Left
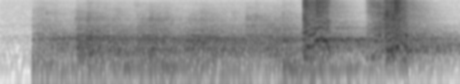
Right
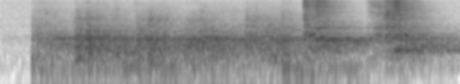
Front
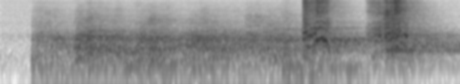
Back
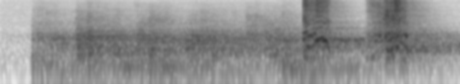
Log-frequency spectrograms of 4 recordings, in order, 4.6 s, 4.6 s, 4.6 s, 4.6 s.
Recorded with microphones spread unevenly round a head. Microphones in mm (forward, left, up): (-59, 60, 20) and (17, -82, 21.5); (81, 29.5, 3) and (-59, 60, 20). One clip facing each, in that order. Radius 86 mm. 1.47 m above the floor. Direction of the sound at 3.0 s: 90° left.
